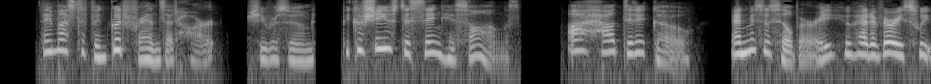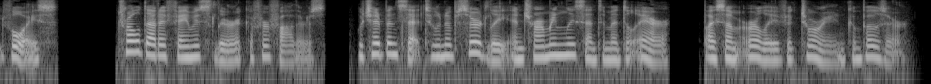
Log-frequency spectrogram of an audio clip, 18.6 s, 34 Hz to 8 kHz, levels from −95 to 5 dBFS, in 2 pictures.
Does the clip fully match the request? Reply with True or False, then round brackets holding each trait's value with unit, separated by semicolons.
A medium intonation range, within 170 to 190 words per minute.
False (6.5 semitones; 175 wpm)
